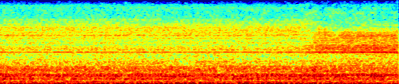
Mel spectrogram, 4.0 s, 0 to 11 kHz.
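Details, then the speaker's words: Modspioneers 24V DC 11000 BTU RV rooftop air conditioner, compressor running at about 245-257 W after setpoint lowered: low steady hum with thin even whine over fan air noise, no knocks or rattles; quiet, low power draw, normal. "Yeah, so pretty quiet, pretty low power draw, you know, while you would be sleeping."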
